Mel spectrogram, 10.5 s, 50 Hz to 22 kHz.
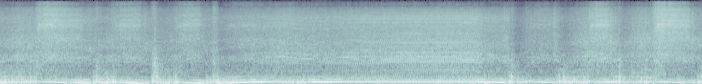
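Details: Toyota 1G-GTE with EMS 4424 Stinger ECU and 7M-GTE 440cc injectors, hard to start after rewiring for an LC-1 wideband controller: uneven revving, misfire and sharp exhaust backfire pops when throttle is blipped, worse stabbing than slowly opening throttle.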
